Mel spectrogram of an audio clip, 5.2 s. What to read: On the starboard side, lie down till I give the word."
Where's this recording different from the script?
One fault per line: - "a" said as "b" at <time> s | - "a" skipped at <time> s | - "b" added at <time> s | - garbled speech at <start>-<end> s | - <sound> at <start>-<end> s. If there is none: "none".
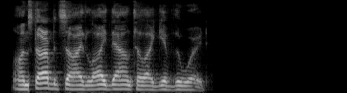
- "the" skipped at 0.4 s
